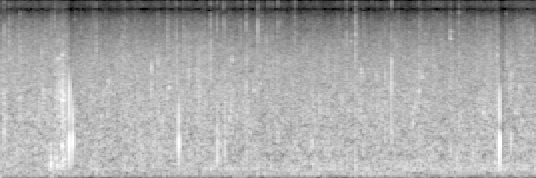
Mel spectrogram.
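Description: Steady rain falling on moored sailboats and a wooden pontoon. There is a brief rustle under a second in, and a couple of sharp clicks later.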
